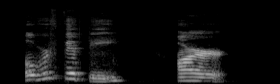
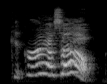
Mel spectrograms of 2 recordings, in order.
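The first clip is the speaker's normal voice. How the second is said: mock yell quote; 13 semitones higher, 7 dB louder than usual. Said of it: "He says".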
